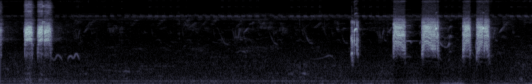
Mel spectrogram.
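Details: Two quick harsh notes from a black francolin, then a long silence before a full phrase of five scratchy, buzzing bursts rising in intensity.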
